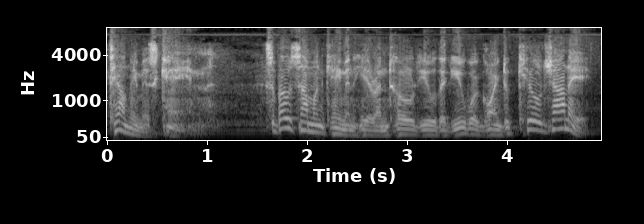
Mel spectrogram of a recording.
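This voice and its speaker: Creepy mocking spirit tempter, 70s radio drama, low sharp raspy, voice swoops around. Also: male voice, wildly swooping pitch, normal speed, full character voice, poor audio. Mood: needling. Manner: sardonic, needling. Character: sly, mocking otherworldly male tempter. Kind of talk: 1970s radio drama acting. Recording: vintage 1970s radio broadcast.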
